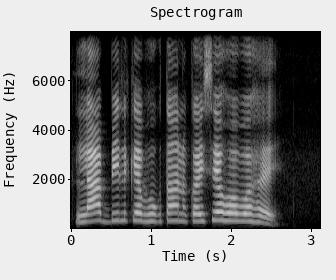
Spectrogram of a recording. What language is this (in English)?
Magahi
